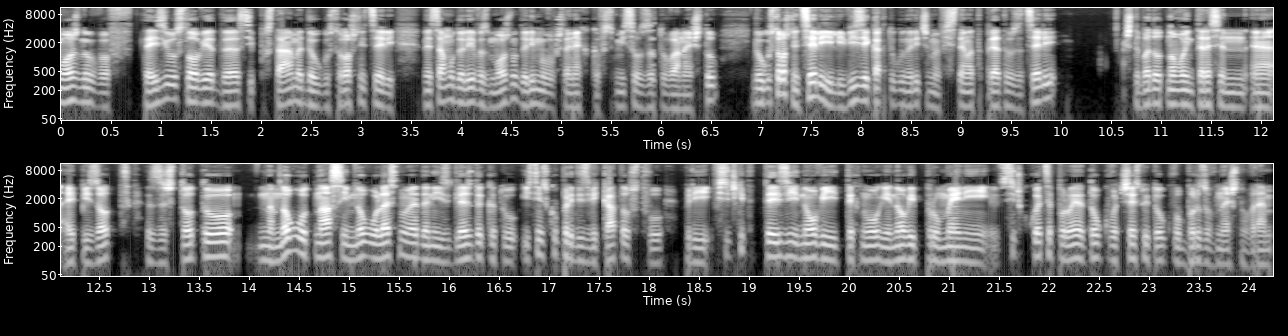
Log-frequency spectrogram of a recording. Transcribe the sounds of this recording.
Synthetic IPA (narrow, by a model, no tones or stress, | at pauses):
mɔʒnovəft̪ɛziʊslˠɔviəd̪ɐsipo̥st̪avʲɐmɛd̪əlˠɡosɾɔt͡ʃnit̪sɛlinɛsamod̪ɐliɛvɐzmɔʒnod̪ɐliimɐvopʃt̪ɛnʲakə̥kəfsmisəlˠzɐt̪ovanɛʃt̪od̪əlˠɡosɾɔt͡ʃnit̪sɛliːlivizijəkakt̪oɡonɐɾit͡ʃəmɛfsi̥st̪ɛmət̪ə̥pɾʲijat̪ɛlʲˠzɐt̪sɛli | ʃt̪ɛbɤd̪ɛot̪nɔvʊint̪ɛɾɛsɛnɛ̰pizɔt̪zɐʃt̪ɔt̪o | nɐmnɔɡʊːt̪nasimnɔɡʊlɛsnoɛd̪ɐnɛizɡlɛʒd̪əkɐt̪ɔist̪inskopɾɛd̪izvikat̪ɛlˠst̪vopɾifsit͡ʃk̟it̪ɛt̪ɛzinɔvit̪ɛxnolˠɔɡ̟inɔvipɾomɛnifsit͡ʃko̥koɛt̪osɛpɾomɛnʲɛt̪ɔlˠkʊvət͡ʃɛst̪oit̪ɔlˠkʊvəbɤɾzovd̪nɛʃnovɾʔɛ̰mɛ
